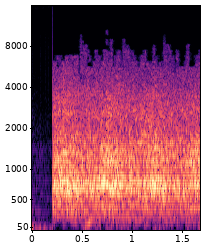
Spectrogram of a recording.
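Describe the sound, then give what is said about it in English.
A large arena crowd suddenly erupts into a loud, sustained roar of cheering and yelling, filling the space with dense, continuous noise after a brief quiet start. “That's how you rile up a crowd, old man.”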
